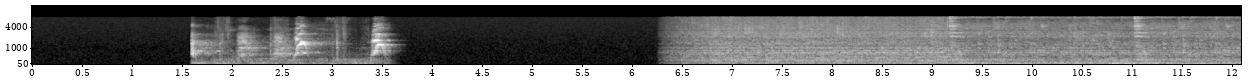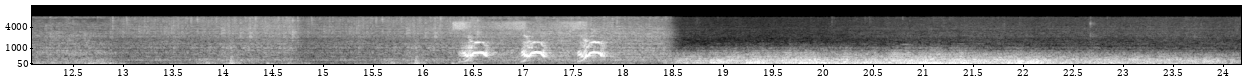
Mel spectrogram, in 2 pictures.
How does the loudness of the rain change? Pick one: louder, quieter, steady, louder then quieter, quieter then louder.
louder.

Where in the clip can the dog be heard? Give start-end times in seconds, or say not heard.
1.6-3.6, 16.2-17.9.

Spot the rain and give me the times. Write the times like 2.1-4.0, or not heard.
6.3-24.1.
